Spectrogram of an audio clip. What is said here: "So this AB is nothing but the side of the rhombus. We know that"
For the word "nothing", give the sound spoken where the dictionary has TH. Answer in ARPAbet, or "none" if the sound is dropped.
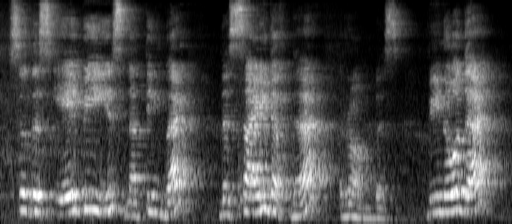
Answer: T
